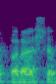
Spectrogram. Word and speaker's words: पराशर: उनके पिताजी, है ना, पाराशर या पराशर, वो मुझे क्षमा याचना। संपदा मैम, जरा मुझे लगता है आप बता पाओगे, तो प्लीज बताओ क्या सही प्रोनाउंसिएशन है? पराशर।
